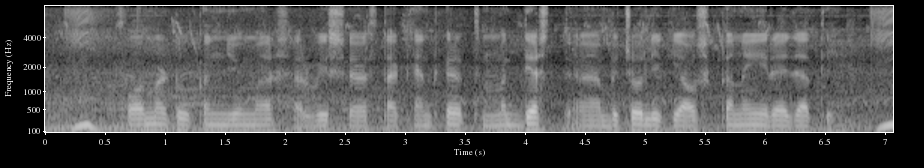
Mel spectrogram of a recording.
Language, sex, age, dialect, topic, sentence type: Hindi, male, 18-24, Marwari Dhudhari, agriculture, statement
